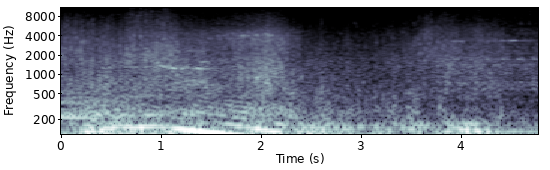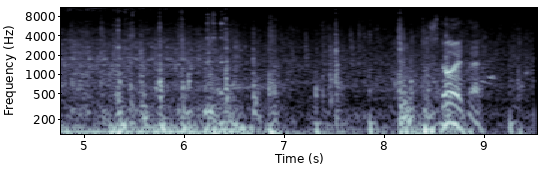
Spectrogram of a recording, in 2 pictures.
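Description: A vehicle engine rumbles low and loud, then fades.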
